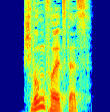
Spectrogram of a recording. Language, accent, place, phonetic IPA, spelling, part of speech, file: German, Germany, Berlin, [ˈʃvʊŋfɔlstəs], schwungvollstes, adjective, De-schwungvollstes.ogg
- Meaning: strong/mixed nominative/accusative neuter singular superlative degree of schwungvoll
